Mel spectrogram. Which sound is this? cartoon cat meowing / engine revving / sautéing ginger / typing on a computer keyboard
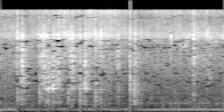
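sautéing ginger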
